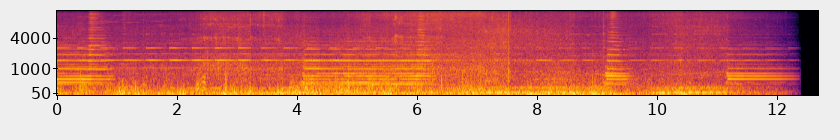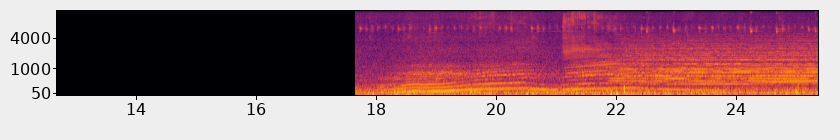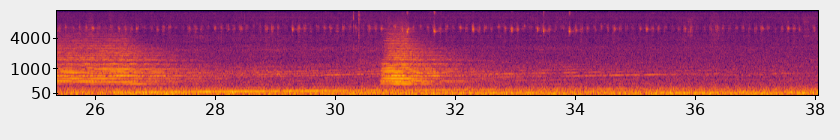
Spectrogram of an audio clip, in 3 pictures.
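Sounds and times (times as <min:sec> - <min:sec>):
locomotive air horn blasts: 0:00.0 - 0:01.2, 0:03.8 - 0:06.6, 0:09.1 - 0:09.8, 0:11.0 - 0:12.4, 0:21.1 - 0:27.7, 0:30.7 - 0:32.3
locomotive engine rumble: 0:00.0 - 0:12.1, 0:17.7 - 0:38.0
crossing signal bell ringing: 0:00.0 - 0:12.4, 0:17.7 - 0:38.0.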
